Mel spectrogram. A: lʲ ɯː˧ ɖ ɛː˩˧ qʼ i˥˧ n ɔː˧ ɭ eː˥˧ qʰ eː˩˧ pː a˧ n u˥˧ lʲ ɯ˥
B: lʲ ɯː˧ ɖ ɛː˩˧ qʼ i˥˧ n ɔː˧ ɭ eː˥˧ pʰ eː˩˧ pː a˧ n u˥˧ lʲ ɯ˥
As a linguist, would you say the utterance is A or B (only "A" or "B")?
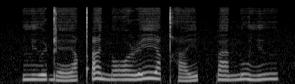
A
